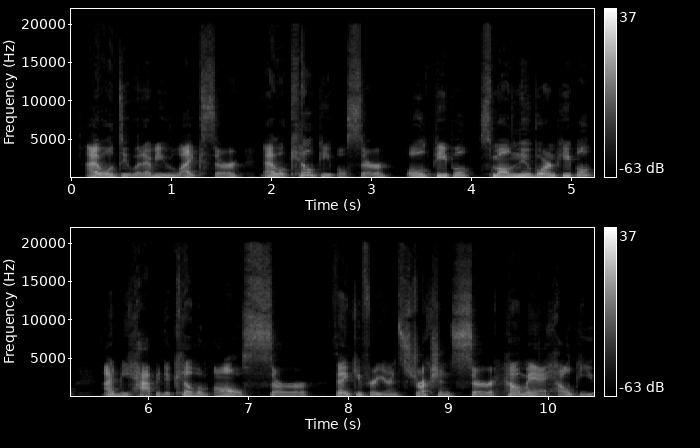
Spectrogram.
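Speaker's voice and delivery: taunting, scornful, cruel sarcasm. Narrating a character mimicking the voice that gave instructions, cruel, sarcastic mimicking. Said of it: "Jonas mimicked in a cruel, sarcastic voice".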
